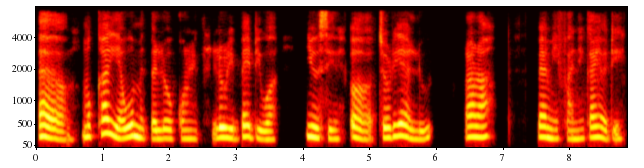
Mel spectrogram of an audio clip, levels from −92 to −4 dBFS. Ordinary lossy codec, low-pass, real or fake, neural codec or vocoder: MP3, 48 kbps; 7.2 kHz; fake; codec, 16 kHz, 0.8 kbps, ZipCodec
